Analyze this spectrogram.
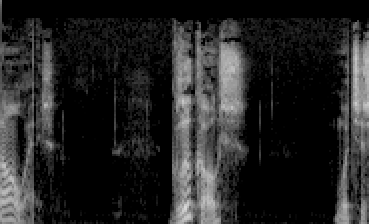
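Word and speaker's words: gleukos: Glucose, which is pronounced, glucose, G-L-E-U-K-O-S, glucose.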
